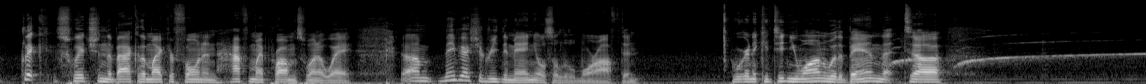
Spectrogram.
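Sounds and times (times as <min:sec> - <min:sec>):
speech: 0:00.2 - 0:06.5, 0:07.3 - 0:09.7
emergency vehicle siren wailing on the street: 0:08.7 - 0:11.4.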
